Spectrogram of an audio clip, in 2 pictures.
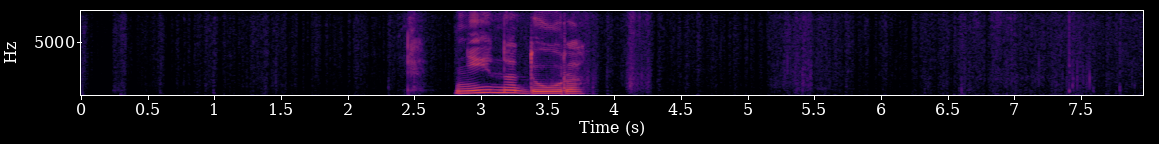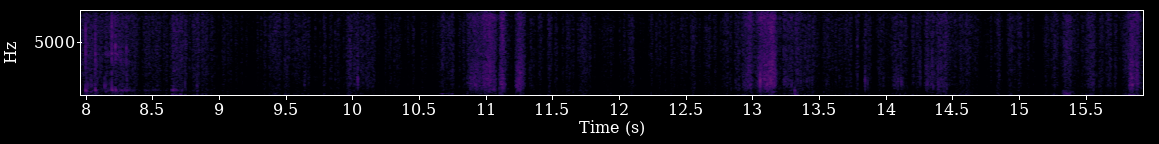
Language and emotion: Russian, neutral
